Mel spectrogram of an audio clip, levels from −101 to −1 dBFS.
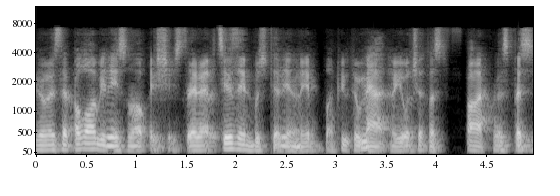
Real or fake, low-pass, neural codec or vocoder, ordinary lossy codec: fake; 7.2 kHz; codec, 16 kHz, 0.5 kbps, FreqCodec, larger model; AAC, 48 kbps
